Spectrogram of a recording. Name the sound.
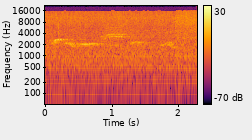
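swarm of bees buzzing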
